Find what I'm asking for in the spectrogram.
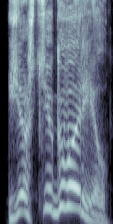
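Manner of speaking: high-pitched, excited reproach; agitated. A narrator's reading. Son reproaching his father for not listening, agitated. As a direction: insist with soaring pitch. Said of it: "возбуждённо заявил Святослав".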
